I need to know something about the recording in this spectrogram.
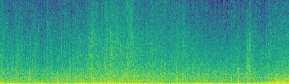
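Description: Explosions rumble deeply.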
